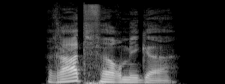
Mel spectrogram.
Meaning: inflection of radförmig: 1. strong/mixed nominative masculine singular 2. strong genitive/dative feminine singular 3. strong genitive plural
- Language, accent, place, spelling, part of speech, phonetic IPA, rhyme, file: German, Germany, Berlin, radförmiger, adjective, [ˈʁaːtˌfœʁmɪɡɐ], -aːtfœʁmɪɡɐ, De-radförmiger.ogg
